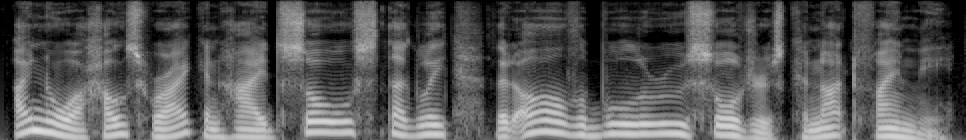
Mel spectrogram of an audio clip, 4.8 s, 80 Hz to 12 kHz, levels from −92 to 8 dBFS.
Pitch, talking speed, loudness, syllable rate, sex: 165 Hz, 225 wpm, -15 LUFS, 5.6 syllables/s, female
